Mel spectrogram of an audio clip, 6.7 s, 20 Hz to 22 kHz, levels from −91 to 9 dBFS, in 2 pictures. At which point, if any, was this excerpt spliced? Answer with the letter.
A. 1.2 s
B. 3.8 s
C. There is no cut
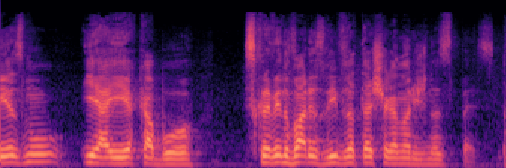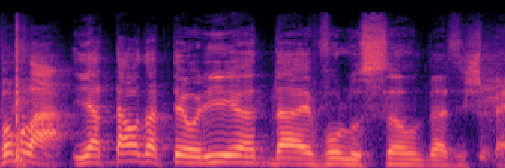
C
